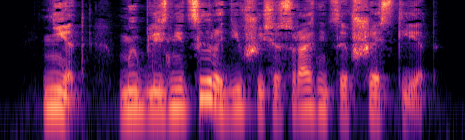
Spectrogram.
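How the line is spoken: Snapped. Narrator (Russian): огрызнулся Майлз

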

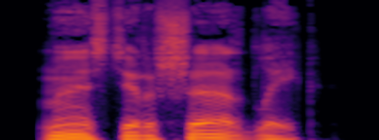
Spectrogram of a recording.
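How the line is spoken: Weary sigh. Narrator (Russian): устало вздохнул он

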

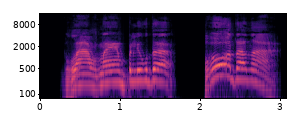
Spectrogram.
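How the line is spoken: Nasal sing-song voice. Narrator (Russian): Гнусавым голоском пропел тот самый тощий вампирообразный тип

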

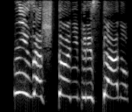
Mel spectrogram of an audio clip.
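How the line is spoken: Startling piercing shriek. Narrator (Russian): завизжала Гарриет, да так, что все вздрогнули

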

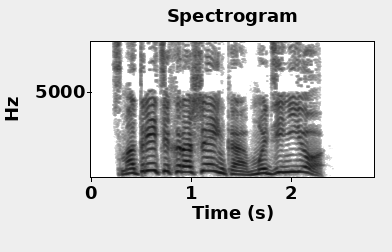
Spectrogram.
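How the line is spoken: Shouted. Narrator (Russian): крикнул беглец

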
